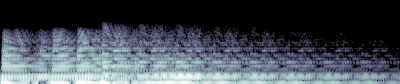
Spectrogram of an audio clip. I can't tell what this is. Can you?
A short little fanfare, of sorts. Can be used for a level-up sound or notification. Made using AudioSauna.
